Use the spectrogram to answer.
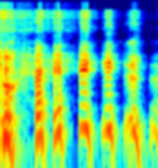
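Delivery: high laughing okay. Real, not acted. Laughing to friends, don't judge me, laughing.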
